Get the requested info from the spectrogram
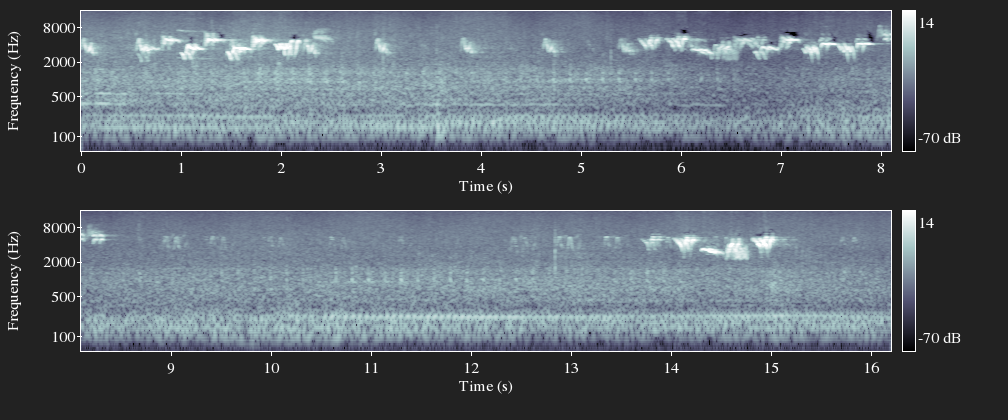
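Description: A bird singing in three runs of rapid high chirps, about a second in, around six seconds and near fourteen seconds, with single chirps between. A steady low hum runs underneath.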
